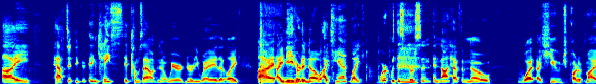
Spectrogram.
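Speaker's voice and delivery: plain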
